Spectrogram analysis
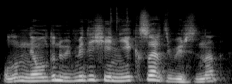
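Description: A young man from Turkey talks rapid-fire in a fairly high voice, hosting a YouTube video from his bedroom at home. He reacts to a horror cartoon with casual, slangy, joking commentary.

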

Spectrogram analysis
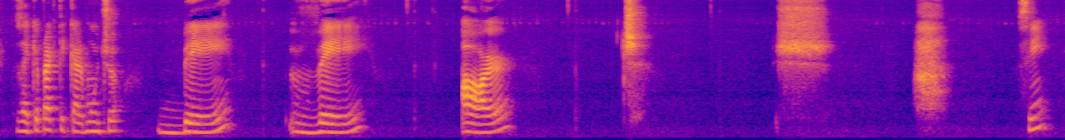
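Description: A woman and native Spanish speaker teaching English pronunciation, speaking slowly and demonstrating each sound over and over. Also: mid-range voice, sharp tone. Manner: slow, demonstrative, repeats sounds. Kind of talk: pronunciation lesson.

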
